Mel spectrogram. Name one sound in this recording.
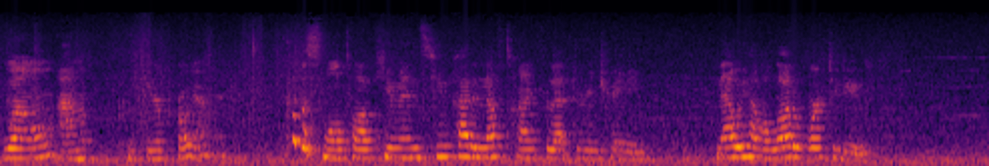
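A girl speaks with animation nearby.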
